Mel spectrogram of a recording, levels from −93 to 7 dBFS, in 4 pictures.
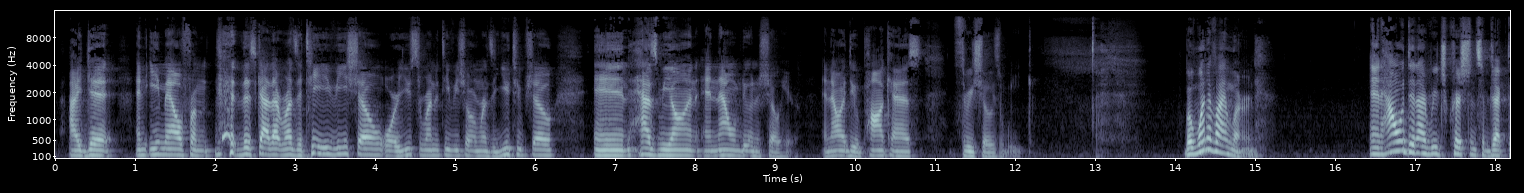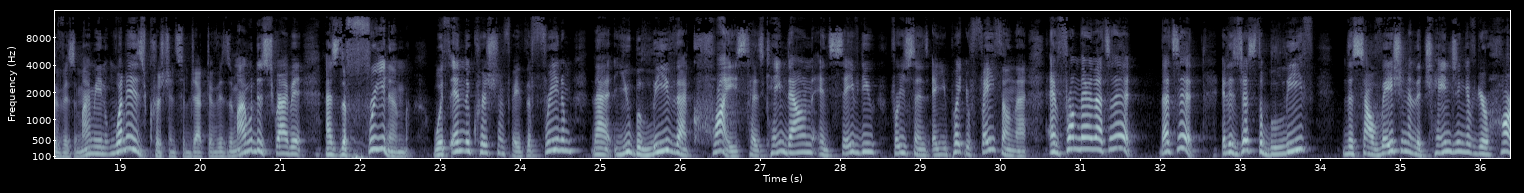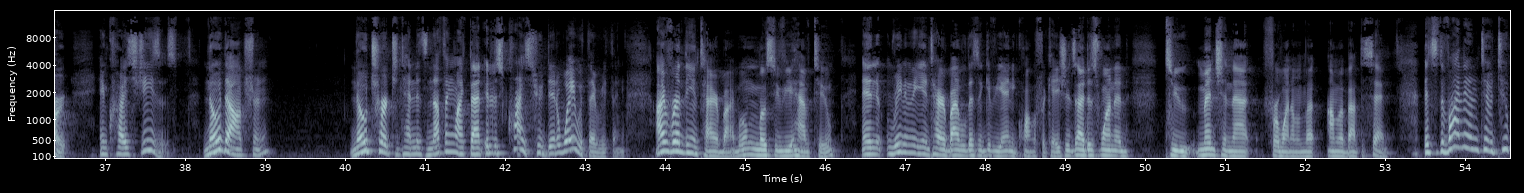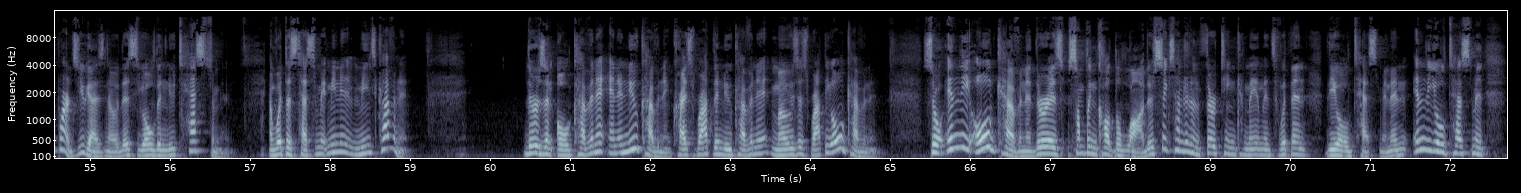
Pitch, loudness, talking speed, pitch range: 145 Hz, -25 LUFS, 190 wpm, 125-185 Hz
